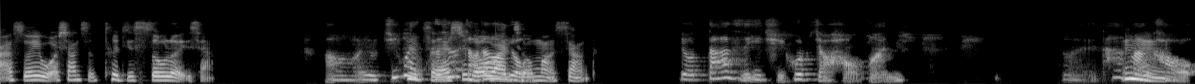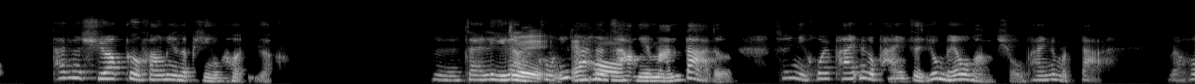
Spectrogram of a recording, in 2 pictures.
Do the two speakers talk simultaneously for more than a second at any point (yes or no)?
yes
